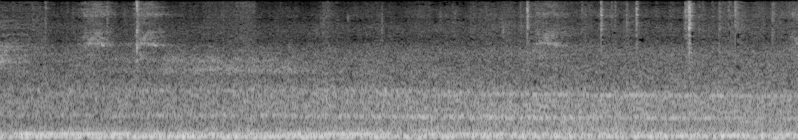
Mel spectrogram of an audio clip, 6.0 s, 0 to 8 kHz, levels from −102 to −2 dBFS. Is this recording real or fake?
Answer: real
